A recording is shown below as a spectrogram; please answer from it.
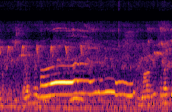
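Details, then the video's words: Domestic cats fighting: a long, wavering, tonal yowl swells and bends over about two seconds, with faint shorter cries around it and small birds chirping steadily in the background. "Cats Fighting with sound"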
